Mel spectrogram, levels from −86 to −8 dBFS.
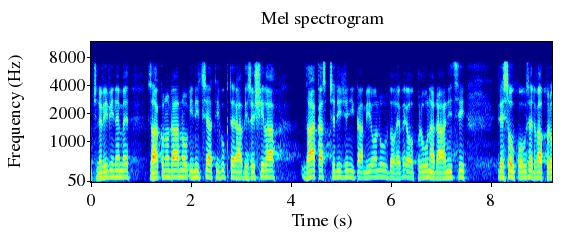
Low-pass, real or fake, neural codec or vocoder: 7.2 kHz; fake; codec, 16 kHz, 0.8 kbps, ZipCodec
